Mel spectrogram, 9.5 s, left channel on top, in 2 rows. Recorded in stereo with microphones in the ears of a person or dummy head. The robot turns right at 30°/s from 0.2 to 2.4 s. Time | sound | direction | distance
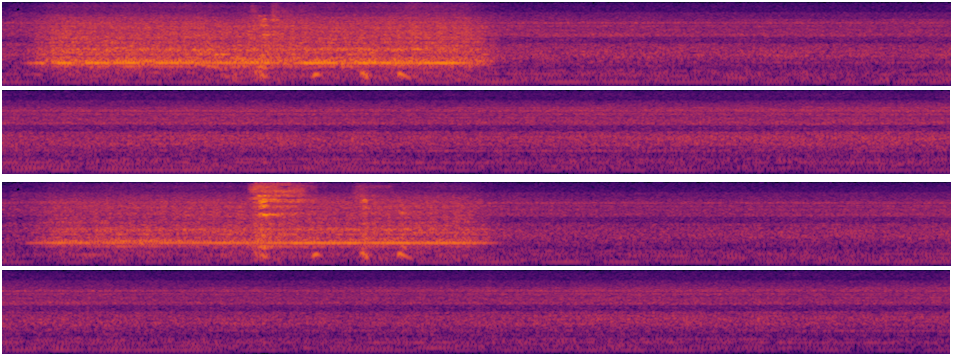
1.2 | a cough | 60° right (ahead or behind) | ?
